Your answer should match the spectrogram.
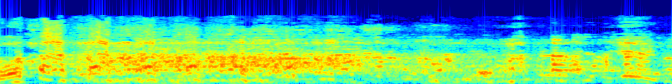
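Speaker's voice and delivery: long high cackling laugh; high unvoiced giggling fit; high laughter. Real, not acted. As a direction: burst out laughing at the joke. Preacher laughs at his story.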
